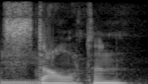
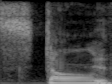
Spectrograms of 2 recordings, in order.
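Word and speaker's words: Staunton: It's spelled S T A N T. Stuntton. O N or I N or whatever. It's Ston. Looks like Stuntton, but you call it Staunt.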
